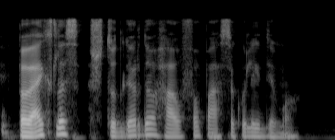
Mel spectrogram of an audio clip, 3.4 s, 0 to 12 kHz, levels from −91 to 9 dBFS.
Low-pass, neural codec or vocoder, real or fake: 7.2 kHz; none; real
